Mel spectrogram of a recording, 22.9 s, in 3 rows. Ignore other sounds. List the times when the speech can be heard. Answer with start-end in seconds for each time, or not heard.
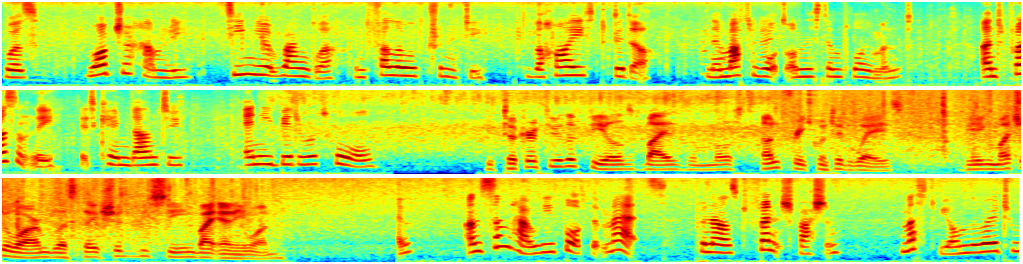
0.0-10.4, 11.2-17.4, 18.2-22.8.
